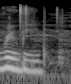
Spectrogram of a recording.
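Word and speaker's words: Ruby'ed: By the way, if you ever use this, it's pronounced get rubied.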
